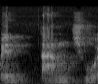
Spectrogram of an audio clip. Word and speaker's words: ตัน ฉ่วย: หรือ ตัน ฉ่วย นะ ชื่อ นะ อ่าน ว่า ตัน ชว ตชว ออก เร็ว ๆ ก็ เป็น ตัน ฉ่วย พล เอก ตัน ฉ่วย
